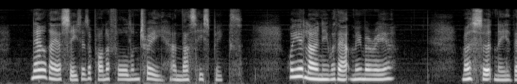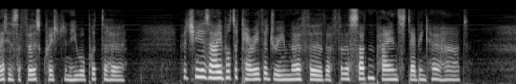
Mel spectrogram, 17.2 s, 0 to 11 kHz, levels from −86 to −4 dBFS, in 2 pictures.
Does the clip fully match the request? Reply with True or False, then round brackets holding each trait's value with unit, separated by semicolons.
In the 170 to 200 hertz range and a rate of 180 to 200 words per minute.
False (190 Hz; 165 wpm)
